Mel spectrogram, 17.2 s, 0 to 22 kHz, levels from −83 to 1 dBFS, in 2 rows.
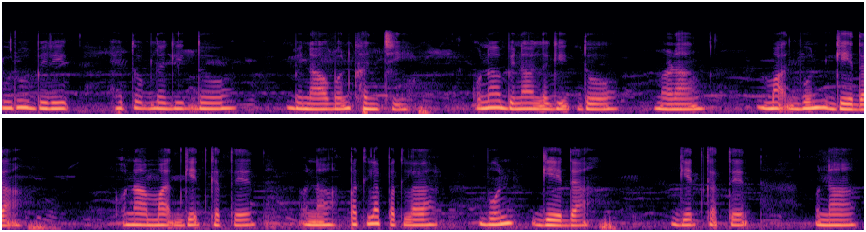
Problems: constant background noise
